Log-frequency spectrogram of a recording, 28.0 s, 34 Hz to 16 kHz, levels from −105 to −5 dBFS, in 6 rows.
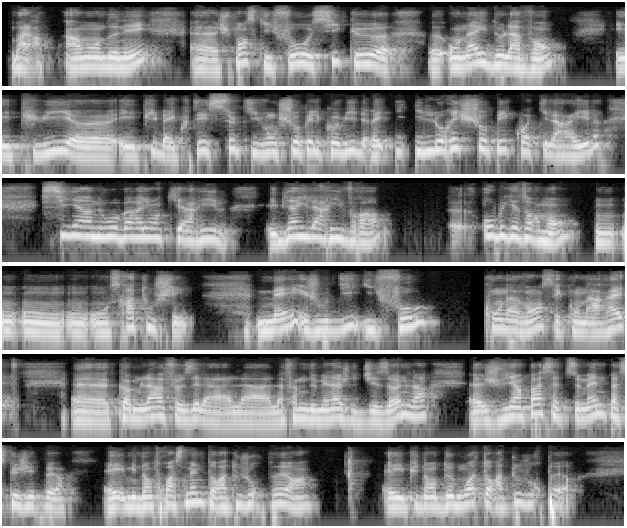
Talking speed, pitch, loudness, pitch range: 240 wpm, 150 Hz, -21 LUFS, 135-175 Hz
